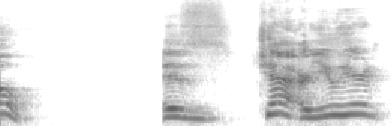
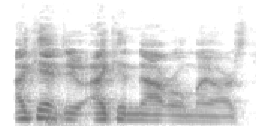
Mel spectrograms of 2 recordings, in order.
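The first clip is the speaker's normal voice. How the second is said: ordinary talk, nothing marked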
